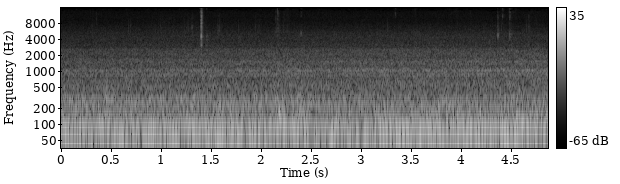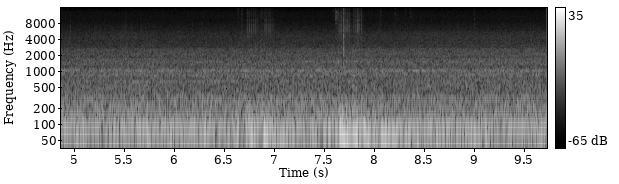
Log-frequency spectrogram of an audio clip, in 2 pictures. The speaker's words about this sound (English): there's like an actual car coming. Whenever I'm driving down this dumb road.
